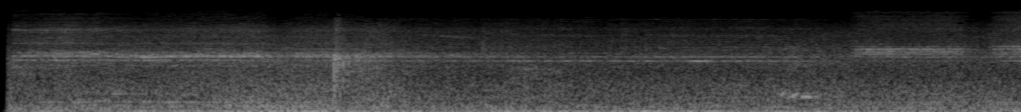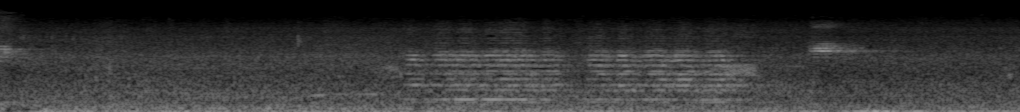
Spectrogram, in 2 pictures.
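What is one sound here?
Hands squelch and rub wet raw meat in a metal pot.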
